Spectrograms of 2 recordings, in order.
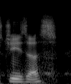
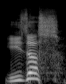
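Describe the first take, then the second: First: Said in the usual way. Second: "Jesus" with a Y for the J, "Yeesus"; toddler's mispronunciation. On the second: Retold or imitated. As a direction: say "Jesus" as a small child does, "Yee-zus". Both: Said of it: "That's how he says Jesus".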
